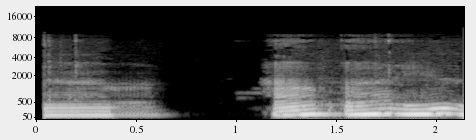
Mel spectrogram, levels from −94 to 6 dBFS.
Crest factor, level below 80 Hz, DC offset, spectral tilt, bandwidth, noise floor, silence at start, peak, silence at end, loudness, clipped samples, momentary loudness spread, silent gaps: 12 dB; -38 dBFS; under 0.1%; -9 dB/octave; 7.8 kHz; -54 dBFS; 0.05 s; -2 dBFS; 0 s; -14 LUFS; under 0.1%; 15 LU; none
